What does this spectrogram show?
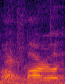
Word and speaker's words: Alfaro: saying we have your name and have you spell it my name is alvaro s-h-i-r-l-e-y i'm alfaro a-l-f-a-r-o and your title sir my title is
